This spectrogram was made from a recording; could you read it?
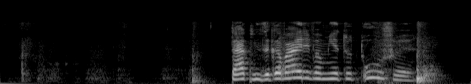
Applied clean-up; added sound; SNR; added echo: none; none; none; none.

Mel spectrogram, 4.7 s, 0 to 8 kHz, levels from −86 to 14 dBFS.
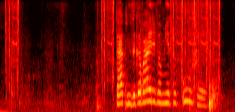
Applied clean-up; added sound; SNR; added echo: none; Camera; 12 dB; none.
